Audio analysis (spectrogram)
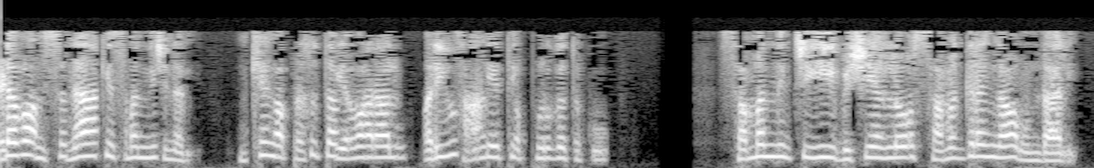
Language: Telugu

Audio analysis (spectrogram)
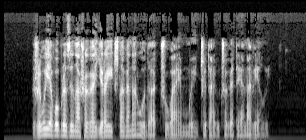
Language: Belarusian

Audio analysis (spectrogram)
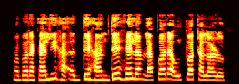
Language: Pashto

